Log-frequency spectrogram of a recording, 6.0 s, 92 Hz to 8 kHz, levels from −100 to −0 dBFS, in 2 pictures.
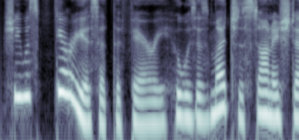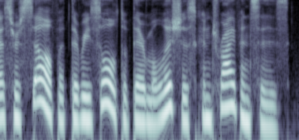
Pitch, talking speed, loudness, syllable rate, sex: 210 Hz, 200 wpm, -17 LUFS, 5.7 syllables/s, female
